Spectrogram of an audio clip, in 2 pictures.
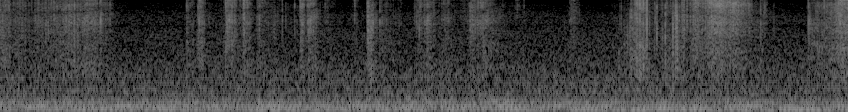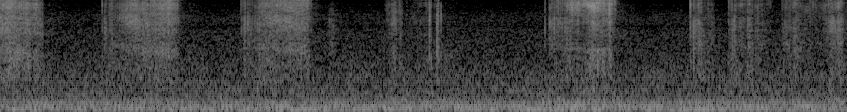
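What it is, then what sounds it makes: Metal chain fringe necklace. A beaded gold-tone metal necklace with long metal chain fringe is held up by hand while nails rake through and jiggle the chains. Soft, bright metallic jingling and scratchy rattling come in repeated bursts over a steady low hum.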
